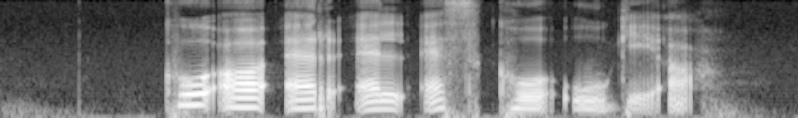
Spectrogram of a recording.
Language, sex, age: Swedish, female, 22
